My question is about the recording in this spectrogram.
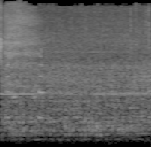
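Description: Faint, steady rushing noise: the wind and road noise of a live cycling broadcast shot from a moving camera motorbike, heard in a gap in the commentary.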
